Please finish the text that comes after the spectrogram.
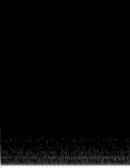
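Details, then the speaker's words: Jet air filtration device fan sharing an outlet with a temperature controller running a side-bending heat blanket: steady low electrical hum, fan spinning slowly instead of properly; owner unsure if it is a concern. "but the fan spins slowly and it just hums uh is this something i should be worried about i don't know"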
